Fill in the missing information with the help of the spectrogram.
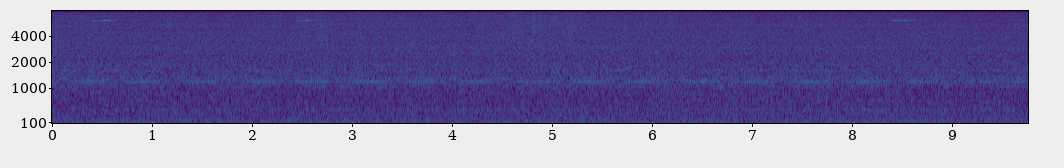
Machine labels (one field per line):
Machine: fan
